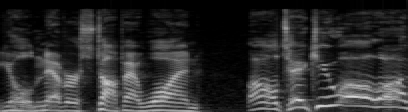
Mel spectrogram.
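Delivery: epic, heroic voice, drawn out very slow. Retelling a movie fight scene, quoting the hero: Peter Cullen's epic Optimus voice. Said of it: "with Peter Cullen's epic voice".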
